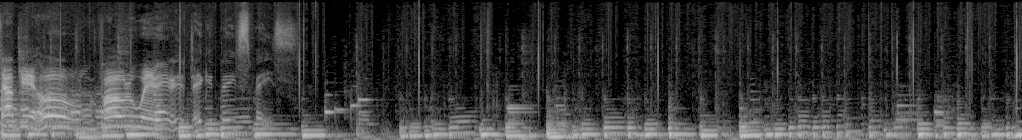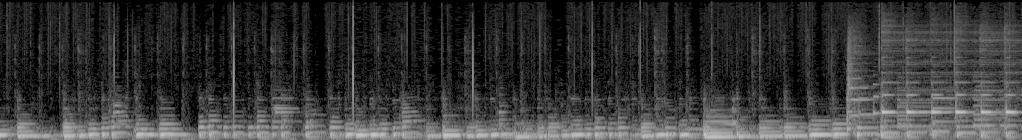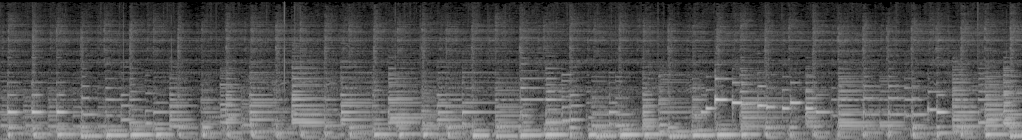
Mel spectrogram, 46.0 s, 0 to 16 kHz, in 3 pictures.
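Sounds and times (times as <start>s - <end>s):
jazz music with plucked bass: 0.0s - 46.0s.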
